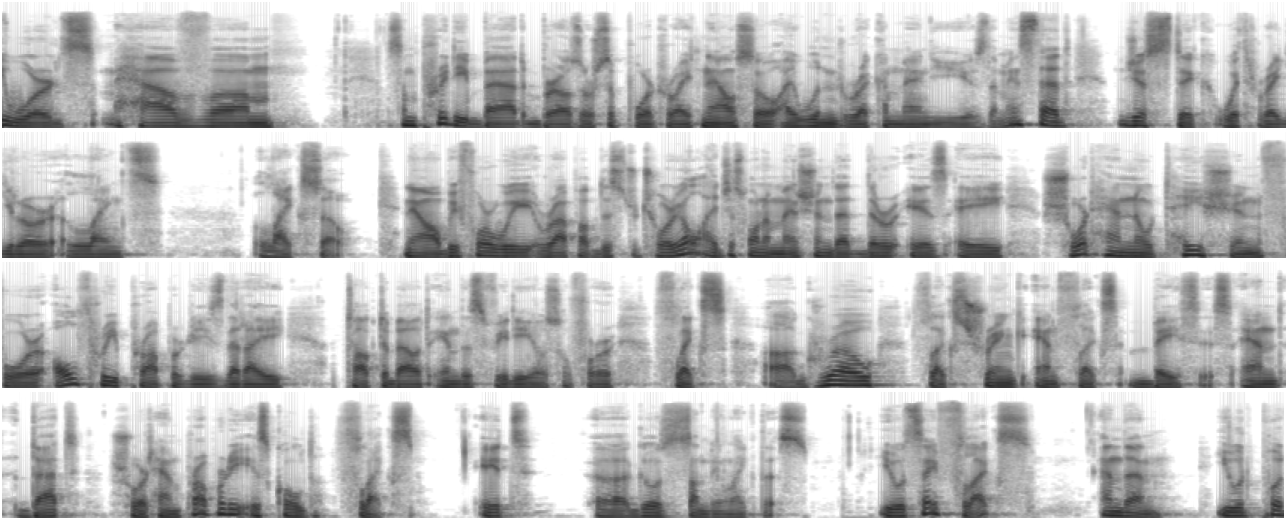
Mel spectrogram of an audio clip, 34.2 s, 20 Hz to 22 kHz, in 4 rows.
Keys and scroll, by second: 2.9 super+m, 3.1 super+s, 31.6-32.5 typing.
